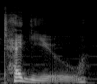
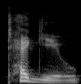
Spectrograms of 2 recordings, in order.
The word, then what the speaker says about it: tegu: of me anyways but I was under the impression that you pronounced that word as Tegu but it seems that the more conventional way of saying it is Tegu I guess I don't I don't really know or or maybe both pronunciations are accepted I don't really know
